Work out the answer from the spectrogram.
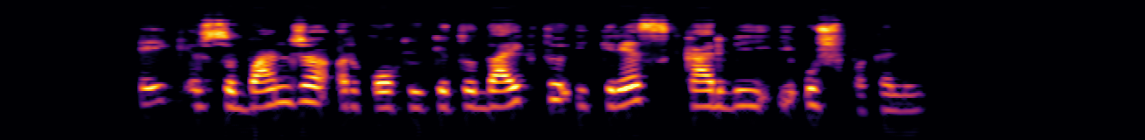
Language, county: Lithuanian, Klaipėda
